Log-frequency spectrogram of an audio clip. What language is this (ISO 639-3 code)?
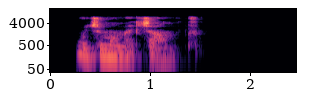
lzz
